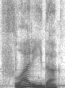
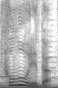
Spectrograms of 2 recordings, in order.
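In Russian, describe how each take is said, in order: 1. Ударение на втором слоге. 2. Ударение на первом слоге. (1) "правильно, именно так, с ударением на второй слог" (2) "в английском языке ударение ставится на первый слог"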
